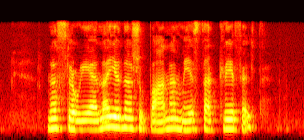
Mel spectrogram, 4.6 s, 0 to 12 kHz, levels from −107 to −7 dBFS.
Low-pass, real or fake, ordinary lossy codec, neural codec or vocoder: 7.2 kHz; fake; none; codec, 16 kHz, 8 kbps, FunCodec, trained on Chinese and English, 25 frames a second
